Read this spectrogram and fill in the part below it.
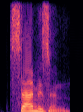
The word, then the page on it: samisen: Indian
